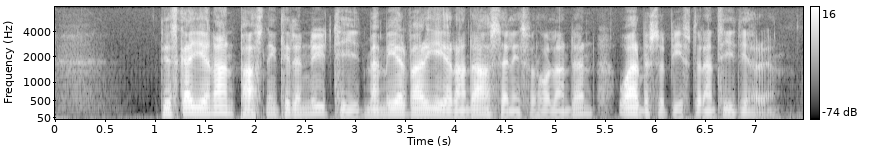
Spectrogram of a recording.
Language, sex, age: Swedish, male, 63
